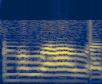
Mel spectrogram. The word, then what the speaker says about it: Malala: So we have a couple songs in here, The Rose Is Gonna Ride, and we are, let's see if I'm saying it right, Malala or Malala? – Yep. – I'm not. – We are Malala, about Malala Yousafzai.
